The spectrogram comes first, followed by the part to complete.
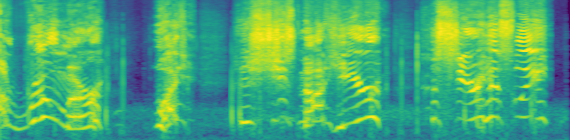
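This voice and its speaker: A squeaky, put-on character voice at an extremely high pitch and a fairly slow pace. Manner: dramatic, alarmed.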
